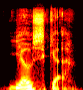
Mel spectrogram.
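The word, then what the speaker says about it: Joska: Yoska. Because the J's like a Y. A Y. Like Yoska. yo-yo, Yoska, yeah.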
